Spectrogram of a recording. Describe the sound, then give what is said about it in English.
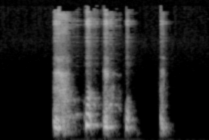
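A person coughs five times in a quick, uneven burst, each cough short and harsh with a clear gap before the last one. There is no talk around the coughs. “My body is just like forcing me to cough.”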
